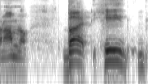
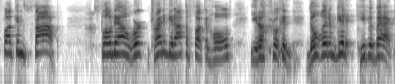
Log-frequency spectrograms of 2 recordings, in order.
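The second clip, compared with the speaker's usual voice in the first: shouted coaching; 10 semitones higher than usual. Retold or imitated. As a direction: bark instructions at a rushing student. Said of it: "I'm like".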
